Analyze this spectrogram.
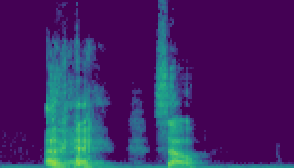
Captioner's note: laughs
